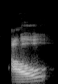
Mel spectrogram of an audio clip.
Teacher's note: Au, also a diphthong combination of A and U.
